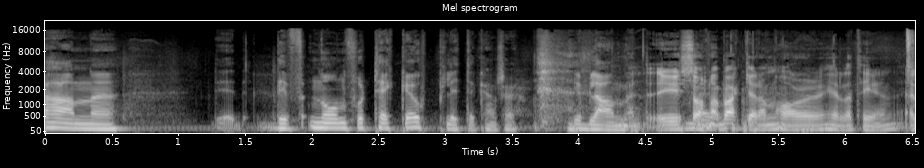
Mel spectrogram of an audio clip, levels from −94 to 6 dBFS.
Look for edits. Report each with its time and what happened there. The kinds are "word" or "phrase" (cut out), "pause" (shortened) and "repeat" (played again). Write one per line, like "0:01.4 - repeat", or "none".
none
